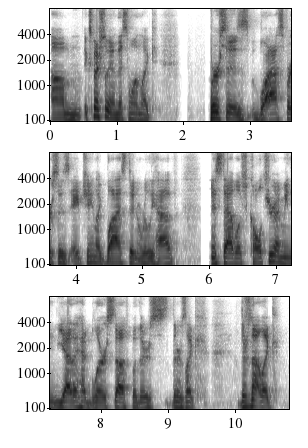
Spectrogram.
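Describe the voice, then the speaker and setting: A man's voice: medium pitch, little pitch movement, moderate pace, a bit bright. A man talking in a casual podcast, rambling and filling his speech with "like" and "um", somewhat out of breath. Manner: rambling, heavy use of "like" and "um". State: running out of breath.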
